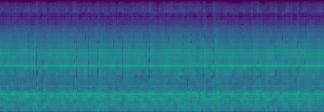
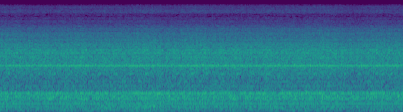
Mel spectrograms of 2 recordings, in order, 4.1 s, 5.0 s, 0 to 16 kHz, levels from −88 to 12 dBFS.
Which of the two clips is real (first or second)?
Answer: second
